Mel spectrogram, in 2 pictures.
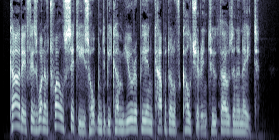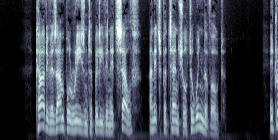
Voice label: Documentary; Cardiff

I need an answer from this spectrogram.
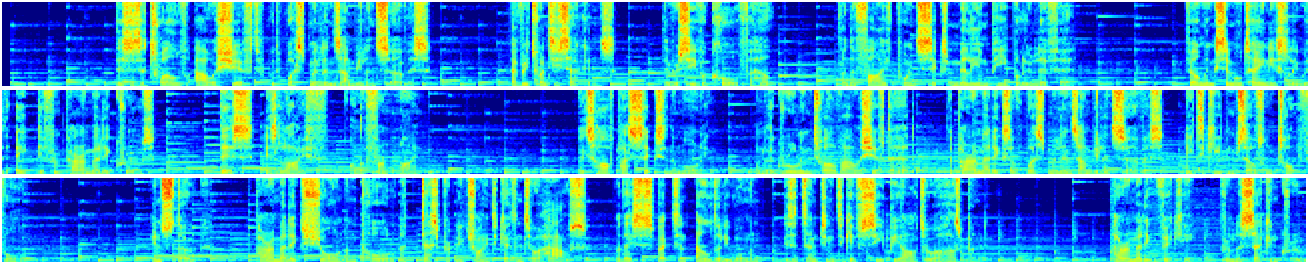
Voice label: NARRATIVE, Documentrary, Neutral; 999 Documentrary

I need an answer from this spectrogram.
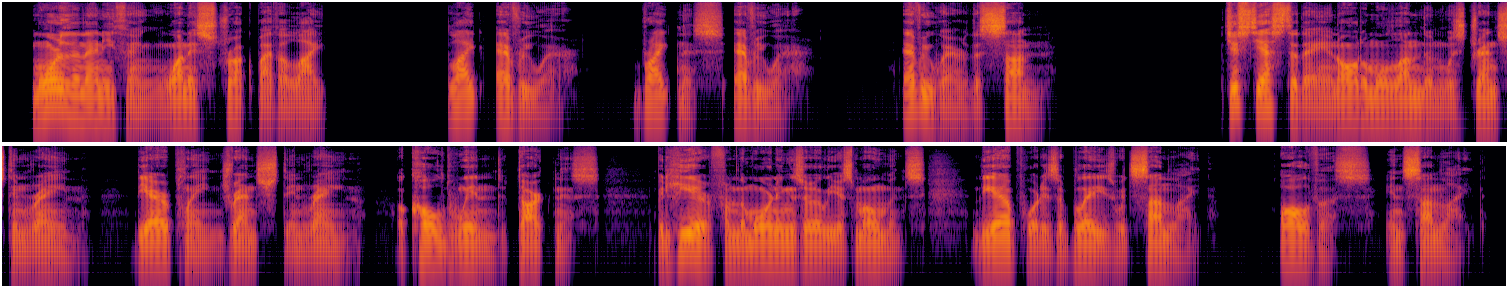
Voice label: Narrative - US accent

